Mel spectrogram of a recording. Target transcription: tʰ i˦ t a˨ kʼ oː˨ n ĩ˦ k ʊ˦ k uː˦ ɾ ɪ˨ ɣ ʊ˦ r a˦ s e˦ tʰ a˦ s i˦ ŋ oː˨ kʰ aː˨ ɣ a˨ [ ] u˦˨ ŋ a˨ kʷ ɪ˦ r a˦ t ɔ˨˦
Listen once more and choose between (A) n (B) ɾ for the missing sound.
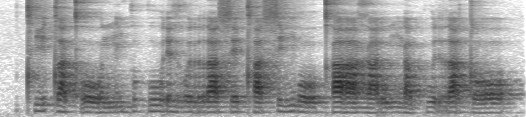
B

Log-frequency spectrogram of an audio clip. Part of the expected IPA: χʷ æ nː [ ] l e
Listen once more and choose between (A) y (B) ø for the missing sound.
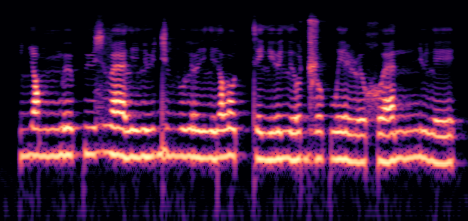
A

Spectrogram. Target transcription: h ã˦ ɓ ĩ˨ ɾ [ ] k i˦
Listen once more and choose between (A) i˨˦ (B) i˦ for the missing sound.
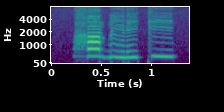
B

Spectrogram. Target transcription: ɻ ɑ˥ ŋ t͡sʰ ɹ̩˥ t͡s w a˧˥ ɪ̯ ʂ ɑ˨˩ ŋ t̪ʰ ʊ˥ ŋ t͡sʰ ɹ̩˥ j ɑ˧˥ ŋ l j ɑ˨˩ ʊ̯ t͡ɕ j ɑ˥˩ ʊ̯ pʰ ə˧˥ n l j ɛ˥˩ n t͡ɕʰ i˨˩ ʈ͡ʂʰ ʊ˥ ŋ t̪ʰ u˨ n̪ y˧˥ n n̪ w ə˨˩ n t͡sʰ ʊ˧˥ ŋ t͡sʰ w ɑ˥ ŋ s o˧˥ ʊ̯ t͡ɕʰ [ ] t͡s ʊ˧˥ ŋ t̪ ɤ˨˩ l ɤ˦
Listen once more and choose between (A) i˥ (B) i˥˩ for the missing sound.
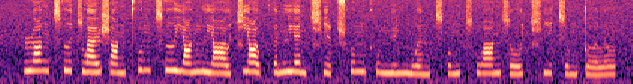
A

